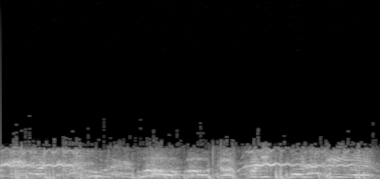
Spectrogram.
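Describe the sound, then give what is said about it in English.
Silver, the Lone Ranger's great white stallion, whinnies shrilly and snorts in agitated bursts as he rears to his hind legs, loud, the rising and falling neighs repeating over about four seconds against a busy, noisy background. “He reared to his hind legs. The other horses, frightened, jumped and bucked.”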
